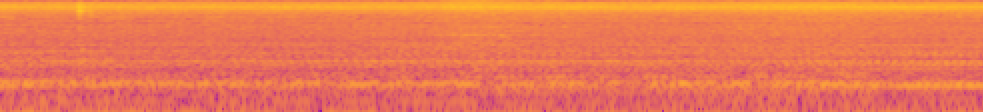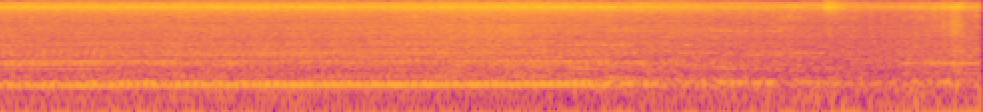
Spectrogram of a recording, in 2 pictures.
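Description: Tyres roll over a road with a steady rumble.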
